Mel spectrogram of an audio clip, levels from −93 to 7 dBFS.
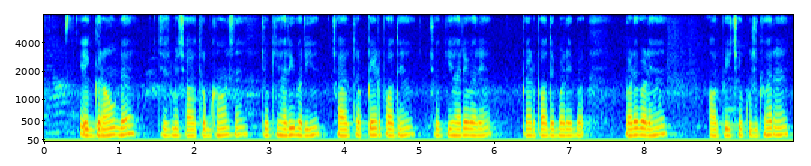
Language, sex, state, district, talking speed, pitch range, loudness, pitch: Hindi, male, Uttar Pradesh, Ghazipur, 200 wpm, 150-165 Hz, -24 LUFS, 155 Hz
